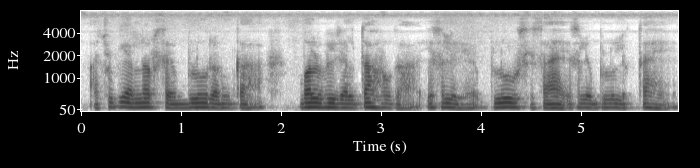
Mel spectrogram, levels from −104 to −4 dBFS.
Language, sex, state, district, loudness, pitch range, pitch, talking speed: Hindi, male, Bihar, Bhagalpur, -34 LUFS, 110-125 Hz, 120 Hz, 180 wpm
